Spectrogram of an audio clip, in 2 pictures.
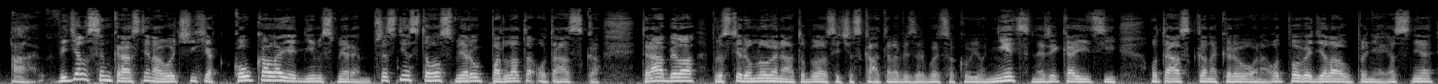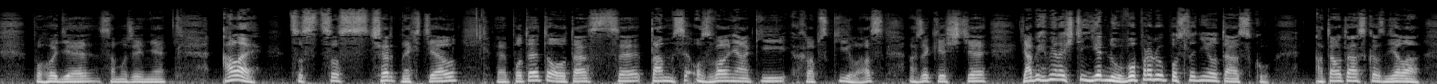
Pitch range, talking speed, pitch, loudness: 120-160 Hz, 150 wpm, 135 Hz, -17 LUFS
